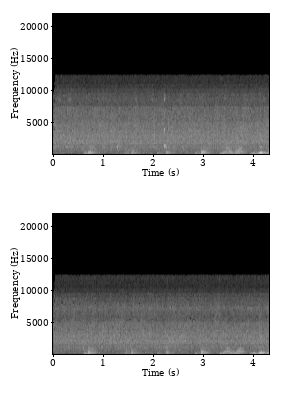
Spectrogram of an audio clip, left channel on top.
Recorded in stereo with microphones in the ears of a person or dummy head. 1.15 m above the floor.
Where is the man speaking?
15° left (ahead or behind), 5.5 m.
